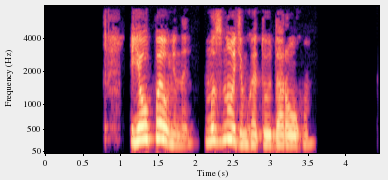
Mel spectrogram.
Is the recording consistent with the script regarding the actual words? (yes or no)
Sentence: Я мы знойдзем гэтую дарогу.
no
